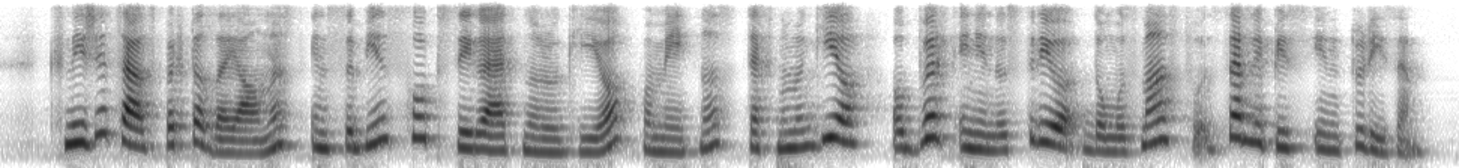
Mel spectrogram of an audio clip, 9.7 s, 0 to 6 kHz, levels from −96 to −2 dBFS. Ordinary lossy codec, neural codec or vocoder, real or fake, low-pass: Opus, 64 kbps; codec, 24 kHz, 0.5 kbps, DualCodec; fake; 5.4 kHz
